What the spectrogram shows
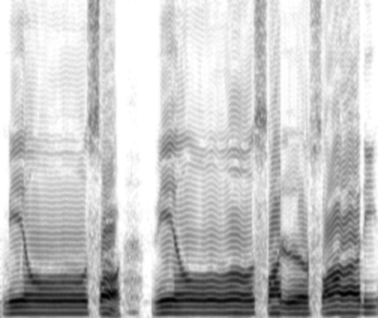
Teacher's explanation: pula cara membacanya adalah kita samarkan nunnya ke huruf Shad nah Shad termasuk huruf yang tebal dan huruf istila maka dia samarkannya agak ditebalkan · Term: Ikhfa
